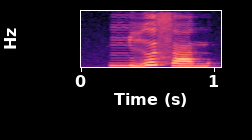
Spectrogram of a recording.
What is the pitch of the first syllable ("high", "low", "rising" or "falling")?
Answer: rising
